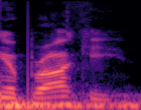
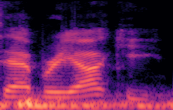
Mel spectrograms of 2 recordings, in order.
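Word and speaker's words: Abriaquí: I was saying Abrai, but no, it's Abbyaki with an I.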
